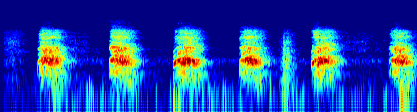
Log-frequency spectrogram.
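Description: A squad of soldiers shouting in unison in a marching cadence, about one short shout a second.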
